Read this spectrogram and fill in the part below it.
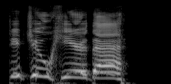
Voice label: Cartoon little child voice did you hear that

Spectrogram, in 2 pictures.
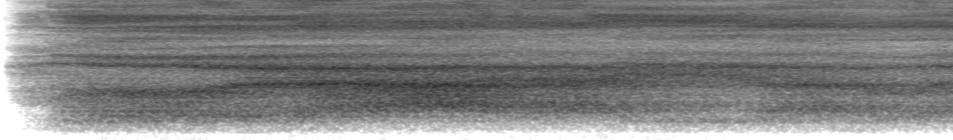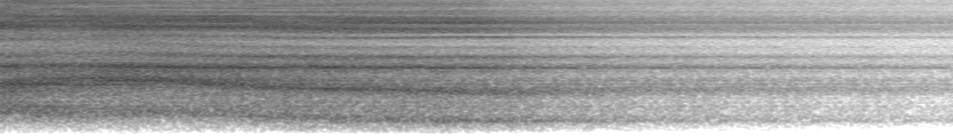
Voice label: Ghost whisper

